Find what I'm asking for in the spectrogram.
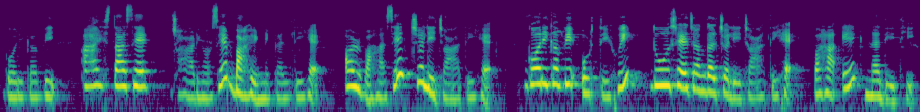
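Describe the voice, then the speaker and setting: A woman narrates a children's cartoon story in a high voice. Her delivery is scripted storytelling. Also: expressive, measured pace.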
